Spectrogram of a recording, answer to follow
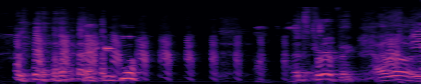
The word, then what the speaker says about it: Acheeto: Acheeto, Acheeto. That's perfect. I love it. It's perfect pronunciation.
